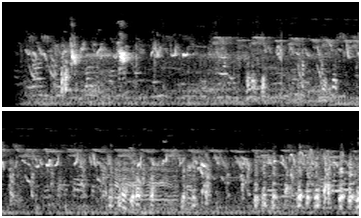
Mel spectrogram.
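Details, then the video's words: Chickens at feeding time, a flock giving busy overlapping clucks and squawky calls throughout, with a few louder sharp notes early on and scratchy background noise. "FEEDING CHICKENS"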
